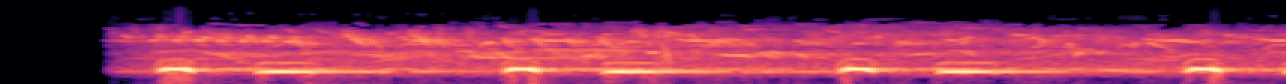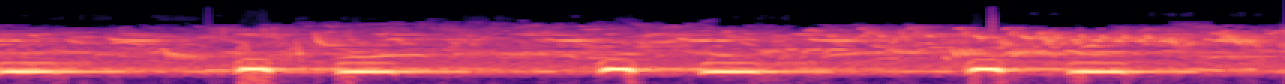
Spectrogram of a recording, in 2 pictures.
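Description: A common cuckoo repeats its falling two-note 'cuck-oo' about once a second, with a busy chorus of other songbirds twittering behind it.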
